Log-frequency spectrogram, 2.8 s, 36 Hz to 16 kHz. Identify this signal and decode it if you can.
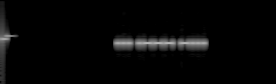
Morse code, heard as a keyed tone, about 46 wpm, 700 Hz. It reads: SJB
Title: USA Call Sign Postfixes - 3 Letters 45wpm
